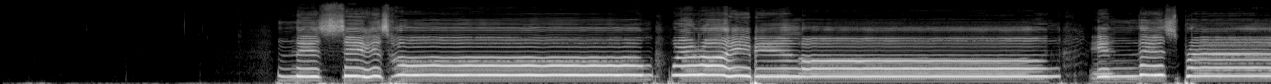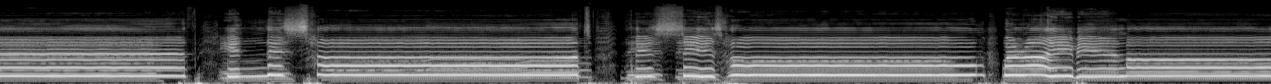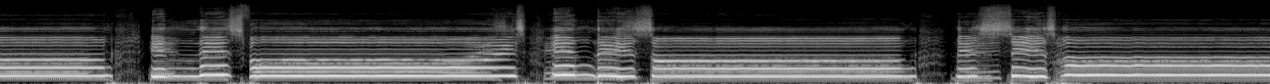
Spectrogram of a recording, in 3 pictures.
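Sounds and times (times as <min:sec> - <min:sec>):
choir with soprano: 0:02.8 - 0:06.2, 0:07.2 - 0:38.1.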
